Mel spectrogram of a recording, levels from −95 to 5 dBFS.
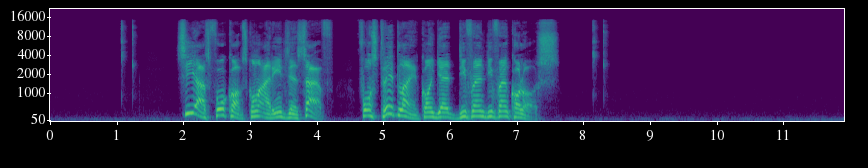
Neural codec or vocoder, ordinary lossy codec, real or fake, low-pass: none; AAC, 64 kbps; real; 14.4 kHz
